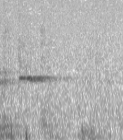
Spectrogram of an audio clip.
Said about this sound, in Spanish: Yo hay veces que amanezco silbando un cántico.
